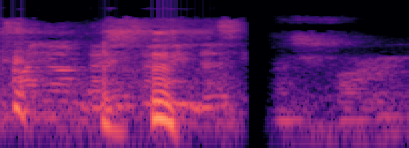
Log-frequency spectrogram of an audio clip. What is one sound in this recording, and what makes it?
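A teenage girl laughs up close.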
